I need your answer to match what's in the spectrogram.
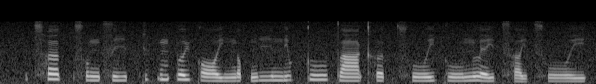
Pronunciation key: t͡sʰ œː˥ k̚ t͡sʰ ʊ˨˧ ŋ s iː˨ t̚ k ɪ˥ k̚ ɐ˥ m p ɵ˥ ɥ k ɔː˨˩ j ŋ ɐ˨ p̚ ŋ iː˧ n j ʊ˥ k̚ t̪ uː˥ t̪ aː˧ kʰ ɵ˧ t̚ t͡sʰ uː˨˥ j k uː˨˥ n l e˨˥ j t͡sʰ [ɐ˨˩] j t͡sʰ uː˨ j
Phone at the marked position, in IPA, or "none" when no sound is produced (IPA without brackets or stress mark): ɐ˨˩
